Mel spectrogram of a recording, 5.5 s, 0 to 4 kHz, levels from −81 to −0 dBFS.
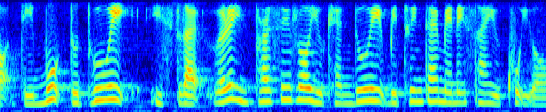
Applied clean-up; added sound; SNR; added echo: none; none; none; none.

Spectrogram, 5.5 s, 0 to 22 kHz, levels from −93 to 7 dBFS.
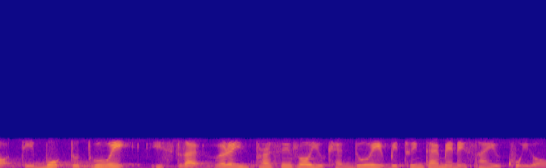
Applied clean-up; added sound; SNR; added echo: none; Zipper (clothing); 19 dB; none.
